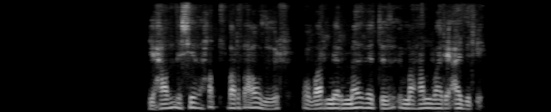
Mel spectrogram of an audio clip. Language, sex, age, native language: Icelandic, male, 40-49, Icelandic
